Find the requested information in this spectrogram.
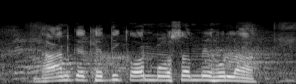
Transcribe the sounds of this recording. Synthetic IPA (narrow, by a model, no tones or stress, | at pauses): d̪ankekʰet̪̬ikɔnmɔsəmːeɦola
